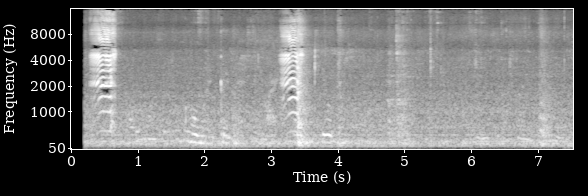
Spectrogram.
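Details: Baby sloth making cute noises while exercising at playtime: two loud, high, harmonic squeaky cries about three seconds apart, each rising then falling, with softer murmurs and faint human voices in between.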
